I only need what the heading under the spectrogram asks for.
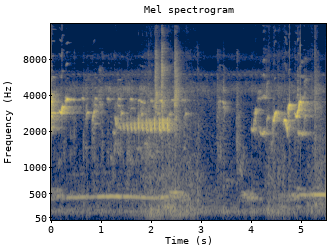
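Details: Aviary-kept ruby-throated bulbul giving bright chirped phrases and a trilled stutter, backed by a steady low hum, a quiet gap, then more warbling notes.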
